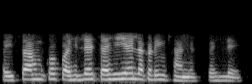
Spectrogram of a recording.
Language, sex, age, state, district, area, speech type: Hindi, female, 60+, Uttar Pradesh, Lucknow, rural, conversation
